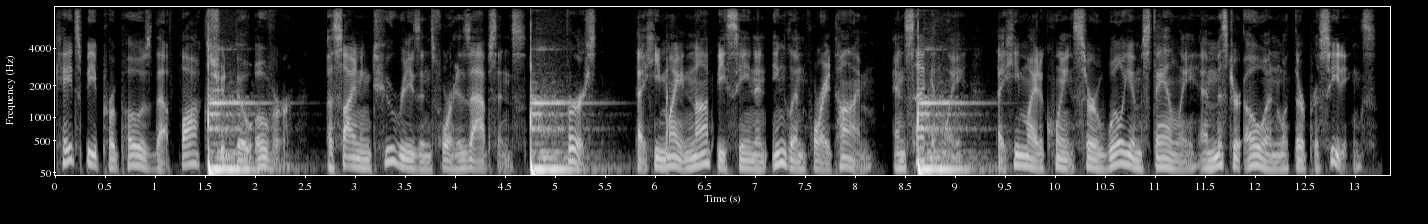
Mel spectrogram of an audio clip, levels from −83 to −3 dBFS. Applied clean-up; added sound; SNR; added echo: none; Thump, thud; -3 dB; none.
